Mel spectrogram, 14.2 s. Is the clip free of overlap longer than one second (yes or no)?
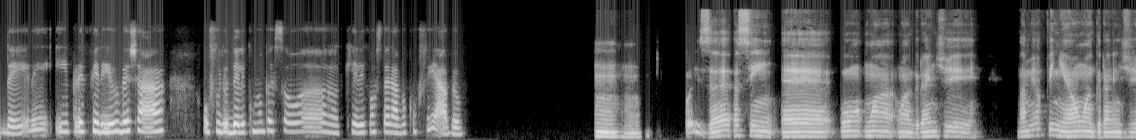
yes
